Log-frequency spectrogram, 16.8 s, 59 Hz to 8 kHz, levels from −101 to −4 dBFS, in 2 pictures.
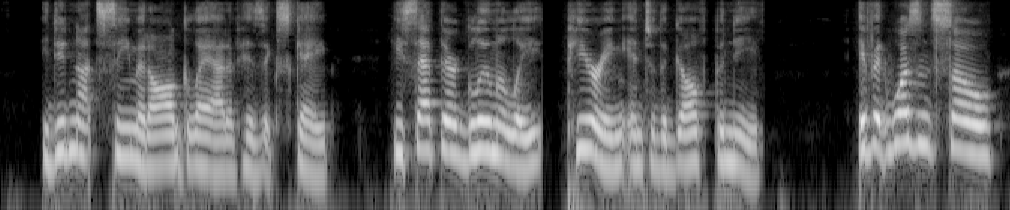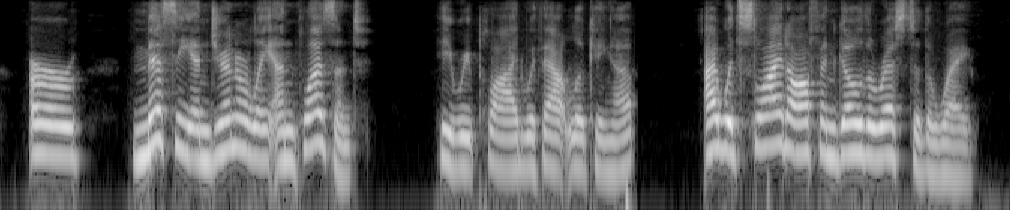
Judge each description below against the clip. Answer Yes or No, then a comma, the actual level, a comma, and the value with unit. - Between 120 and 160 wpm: Yes, average, 155 wpm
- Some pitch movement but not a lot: No, wide, 5.8 semitones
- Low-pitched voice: No, high, 200 Hz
